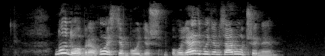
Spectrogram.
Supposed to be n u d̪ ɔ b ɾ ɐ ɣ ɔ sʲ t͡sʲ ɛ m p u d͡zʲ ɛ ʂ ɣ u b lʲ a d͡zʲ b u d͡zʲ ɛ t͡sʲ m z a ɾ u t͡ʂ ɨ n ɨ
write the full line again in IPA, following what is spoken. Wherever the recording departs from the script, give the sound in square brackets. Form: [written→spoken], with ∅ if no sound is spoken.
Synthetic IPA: n u d̪ ɔ b ɾ ɐ ɣ ɔ sʲ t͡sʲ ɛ m [p→b] u d͡zʲ ɛ ʂ ɣ u [b→∅] lʲ a d͡zʲ b u d͡zʲ ɛ [t͡sʲ→∅] m z a ɾ u t͡ʂ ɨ n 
